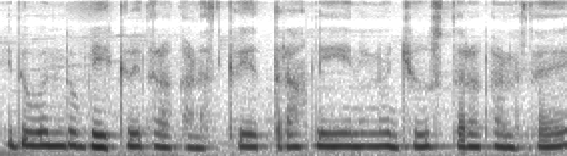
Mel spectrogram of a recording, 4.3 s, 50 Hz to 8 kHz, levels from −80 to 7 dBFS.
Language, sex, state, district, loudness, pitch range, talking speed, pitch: Kannada, female, Karnataka, Raichur, -16 LUFS, 230-245 Hz, 170 wpm, 240 Hz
